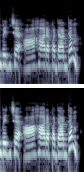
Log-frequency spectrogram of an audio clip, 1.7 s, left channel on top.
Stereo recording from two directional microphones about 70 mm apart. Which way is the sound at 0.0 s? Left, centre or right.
Right.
